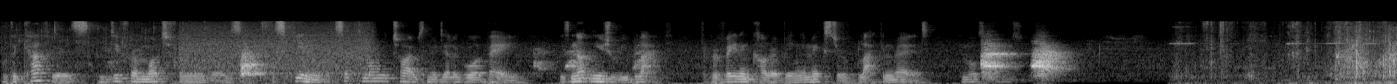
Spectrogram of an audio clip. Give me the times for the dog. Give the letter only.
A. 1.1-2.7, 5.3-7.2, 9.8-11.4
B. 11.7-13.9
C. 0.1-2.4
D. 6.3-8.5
A.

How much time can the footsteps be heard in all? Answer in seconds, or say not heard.
2 s.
